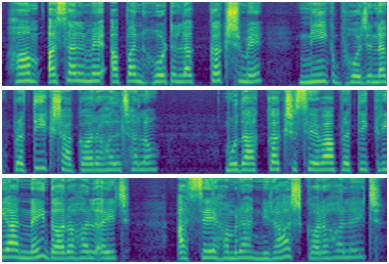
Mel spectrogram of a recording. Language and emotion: Maithili, sad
